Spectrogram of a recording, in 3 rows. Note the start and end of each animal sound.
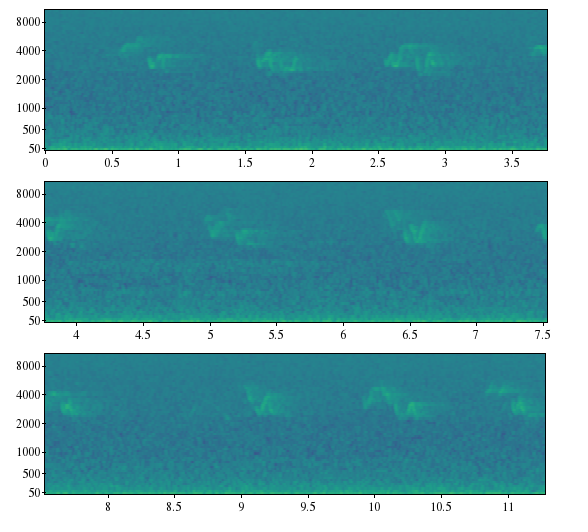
[0.00, 3.16] Red-eyed Vireo (Vireo olivaceus)
[3.59, 11.29] Red-eyed Vireo (Vireo olivaceus)

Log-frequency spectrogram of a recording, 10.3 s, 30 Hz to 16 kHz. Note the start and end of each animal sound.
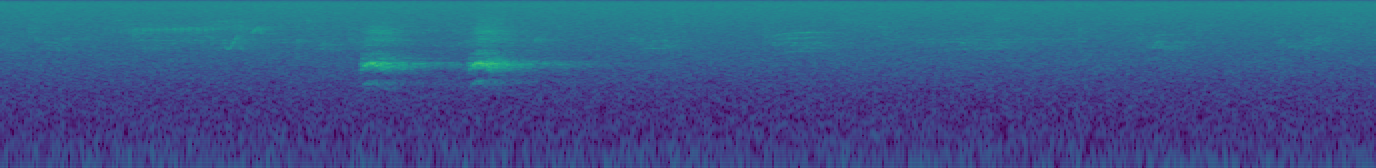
[0.93, 2.10] Northern Parula (Setophaga americana)
[2.35, 4.69] American Crow (Corvus brachyrhynchos)
[5.45, 6.44] Hermit Thrush (Catharus guttatus)

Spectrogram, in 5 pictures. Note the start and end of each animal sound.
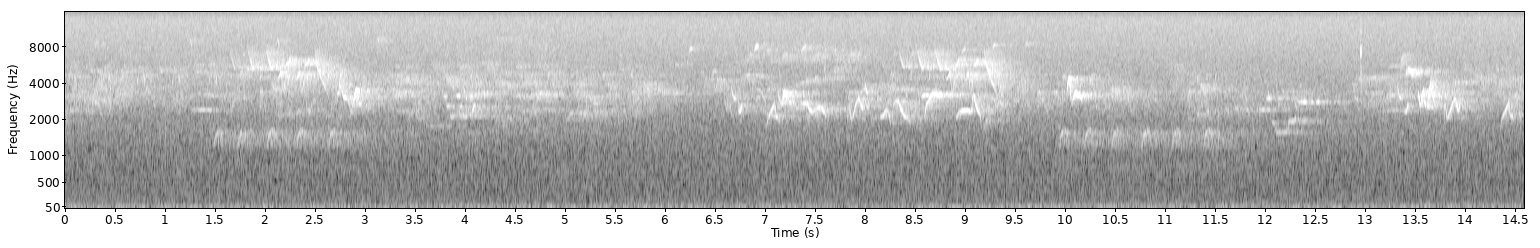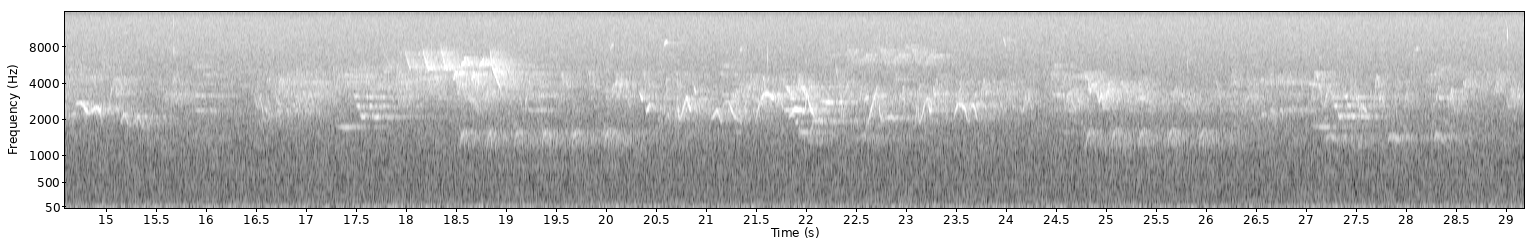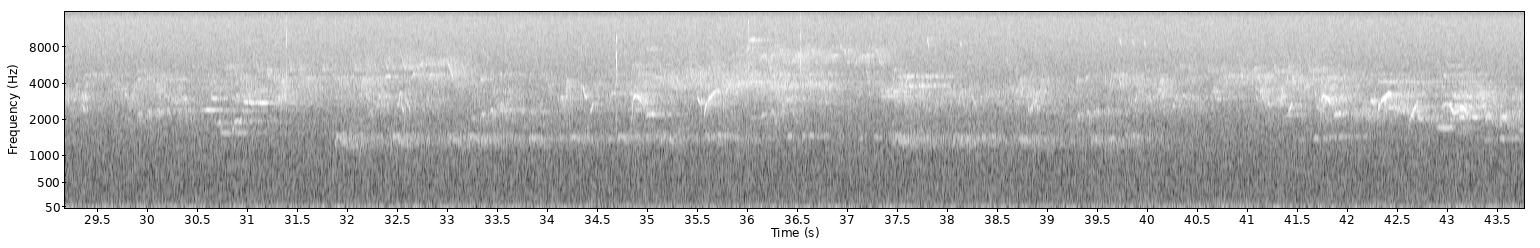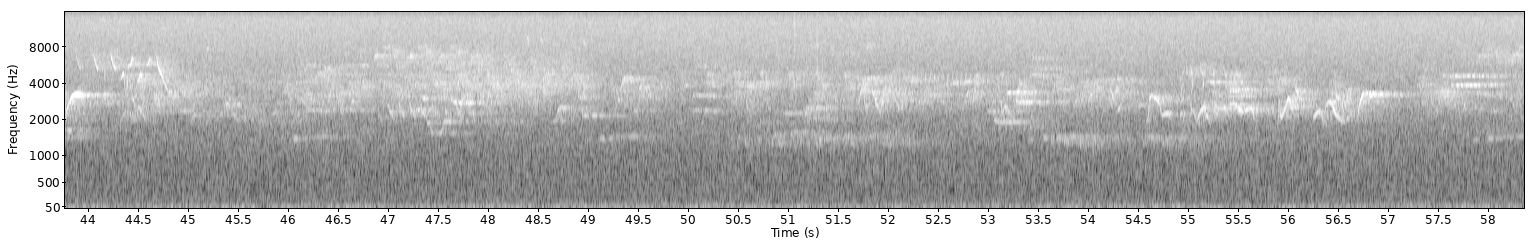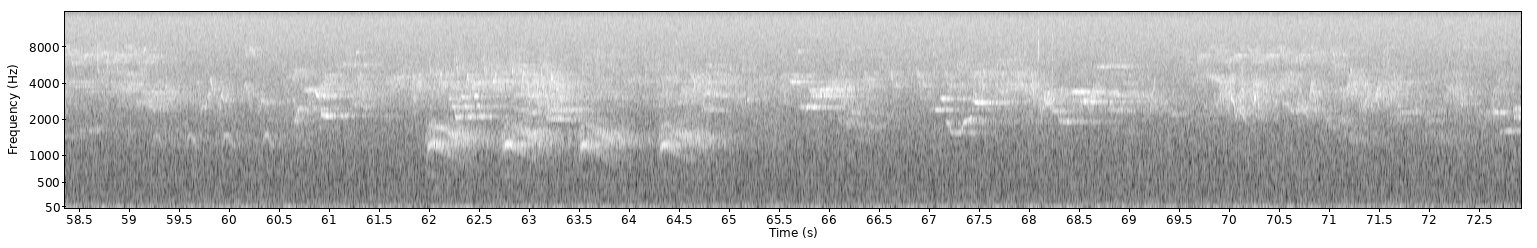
[0.00, 1.73] Ovenbird (Seiurus aurocapilla)
[0.00, 47.81] Red-eyed Vireo (Vireo olivaceus)
[1.22, 3.05] American Crow (Corvus brachyrhynchos)
[1.69, 2.70] Chestnut-sided Warbler (Setophaga pensylvanica)
[3.27, 5.16] Ovenbird (Seiurus aurocapilla)
[3.71, 4.30] Wood Thrush (Hylocichla mustelina)
[6.57, 9.30] Rose-breasted Grosbeak (Pheucticus ludovicianus)
[6.57, 8.09] Black-and-white Warbler (Mniotilta varia)
[8.15, 9.40] Chestnut-sided Warbler (Setophaga pensylvanica)
[9.87, 11.92] American Crow (Corvus brachyrhynchos)
[11.84, 12.67] Wood Thrush (Hylocichla mustelina)
[13.22, 15.45] Rose-breasted Grosbeak (Pheucticus ludovicianus)
[15.70, 16.33] Blue Jay (Cyanocitta cristata)
[17.29, 18.09] Wood Thrush (Hylocichla mustelina)
[17.88, 19.09] Chestnut-sided Warbler (Setophaga pensylvanica)
[18.41, 20.37] American Crow (Corvus brachyrhynchos)
[19.03, 19.52] Blue Jay (Cyanocitta cristata)
[20.23, 23.86] Rose-breasted Grosbeak (Pheucticus ludovicianus)
[21.76, 22.34] Wood Thrush (Hylocichla mustelina)
[22.30, 23.39] Black-and-white Warbler (Mniotilta varia)
[24.56, 40.17] American Crow (Corvus brachyrhynchos)
[27.01, 27.69] Wood Thrush (Hylocichla mustelina)
[30.57, 32.16] Ovenbird (Seiurus aurocapilla)
[31.93, 33.27] Chestnut-sided Warbler (Setophaga pensylvanica)
[34.89, 37.00] Ovenbird (Seiurus aurocapilla)
[35.95, 37.51] Black-and-white Warbler (Mniotilta varia)
[37.20, 38.08] Wood Thrush (Hylocichla mustelina)
[40.11, 41.96] Ovenbird (Seiurus aurocapilla)
[41.24, 44.06] Rose-breasted Grosbeak (Pheucticus ludovicianus)
[43.76, 44.85] Chestnut-sided Warbler (Setophaga pensylvanica)
[45.83, 46.79] Blue Jay (Cyanocitta cristata)
[46.82, 47.98] Black-and-white Warbler (Mniotilta varia)
[46.84, 48.92] Ovenbird (Seiurus aurocapilla)
[47.40, 47.93] Wood Thrush (Hylocichla mustelina)
[48.41, 72.92] Red-eyed Vireo (Vireo olivaceus)
[48.62, 49.58] Wood Thrush (Hylocichla mustelina)
[49.84, 50.57] Blue Jay (Cyanocitta cristata)
[50.46, 52.31] Ovenbird (Seiurus aurocapilla)
[50.68, 55.30] American Crow (Corvus brachyrhynchos)
[50.83, 51.51] Wood Thrush (Hylocichla mustelina)
[51.60, 52.96] Eastern Wood-Pewee (Contopus virens)
[51.95, 53.25] Pine Warbler (Setophaga pinus)
[52.91, 53.74] Wood Thrush (Hylocichla mustelina)
[53.29, 54.62] Eastern Wood-Pewee (Contopus virens)
[54.37, 57.20] Rose-breasted Grosbeak (Pheucticus ludovicianus)
[57.36, 58.19] Wood Thrush (Hylocichla mustelina)
[57.85, 59.39] Black-and-white Warbler (Mniotilta varia)
[57.91, 60.43] American Crow (Corvus brachyrhynchos)
[60.52, 61.45] Wood Thrush (Hylocichla mustelina)
[61.70, 63.41] Ovenbird (Seiurus aurocapilla)
[61.94, 64.88] American Crow (Corvus brachyrhynchos)
[62.05, 62.80] Wood Thrush (Hylocichla mustelina)
[63.89, 65.33] Ovenbird (Seiurus aurocapilla)
[65.60, 66.31] Wood Thrush (Hylocichla mustelina)
[66.19, 68.03] Ovenbird (Seiurus aurocapilla)
[67.00, 67.82] Wood Thrush (Hylocichla mustelina)
[68.17, 69.16] Wood Thrush (Hylocichla mustelina)
[68.73, 69.39] Blue Jay (Cyanocitta cristata)
[69.46, 71.18] Black-and-white Warbler (Mniotilta varia)
[69.89, 71.34] Ovenbird (Seiurus aurocapilla)

